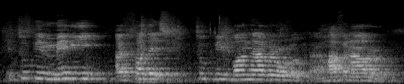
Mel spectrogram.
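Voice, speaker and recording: Young guy giving a club speech, pretty high voice, really echoey room, mic far off. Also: a bit bright, a little hiss or hum. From Pakistan. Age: 20s. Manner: asks the audience questions, halting with restarts. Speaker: club speaker. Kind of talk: prepared personal speech to an audience. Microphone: distant mic.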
